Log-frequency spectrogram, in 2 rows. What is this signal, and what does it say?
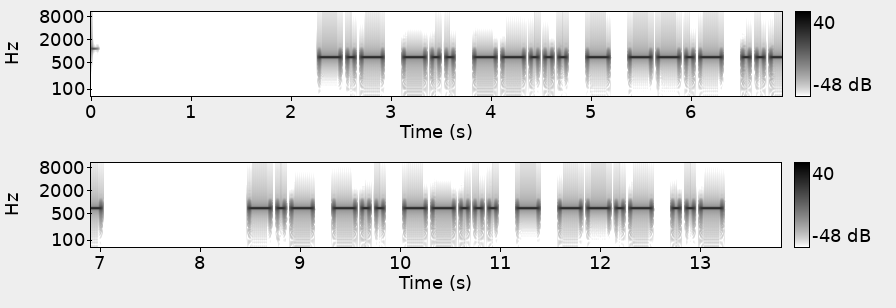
Morse code, heard as a keyed tone, about 17 wpm, 700 Hz. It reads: KD7TQU KD7TQU
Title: USA Call Signs - 6 Characters - Repeated 3x - 17wpm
